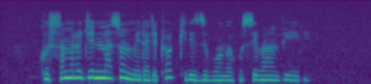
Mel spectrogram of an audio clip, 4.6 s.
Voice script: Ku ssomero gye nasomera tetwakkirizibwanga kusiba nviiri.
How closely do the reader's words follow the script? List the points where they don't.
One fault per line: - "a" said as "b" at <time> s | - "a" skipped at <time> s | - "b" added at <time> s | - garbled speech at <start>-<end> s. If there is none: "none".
none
